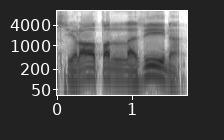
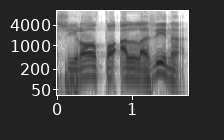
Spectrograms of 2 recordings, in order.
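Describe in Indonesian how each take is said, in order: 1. Vokal sebelum 'lazina' dihilangkan dan disambung. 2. Vokal sebelum 'lazina' dibaca terpisah. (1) "akan tetapi dibaca" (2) "tidak dibaca"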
